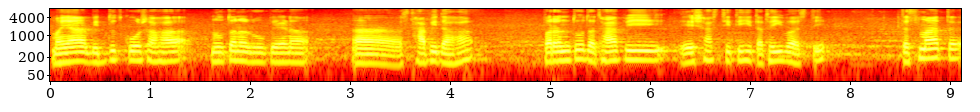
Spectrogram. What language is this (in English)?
Sanskrit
